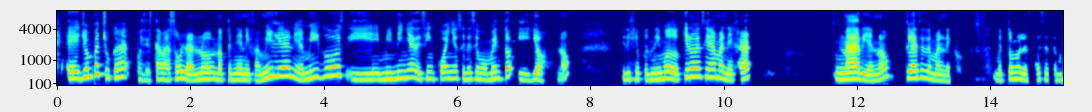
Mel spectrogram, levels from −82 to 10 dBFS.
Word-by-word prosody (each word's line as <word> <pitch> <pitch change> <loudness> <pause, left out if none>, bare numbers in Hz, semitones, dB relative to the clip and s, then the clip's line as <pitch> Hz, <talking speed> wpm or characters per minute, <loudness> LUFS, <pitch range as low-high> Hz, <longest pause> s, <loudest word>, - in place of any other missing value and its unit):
eh, 235 0 +2
yo 290 - +3
en 300 - 0
Pachuca, 295 -6 +1
pues, 210 -3 -12
estaba 210 -1 -3
sola, 235 -4 +2
no 220 +3 0
no 205 -2 -1
tenía 205 -1 -3
ni 195 -1 0
familia, 310 - +1
ni 255 -8 -2
amigos, 295 - +1
y 205 - -4
mi 220 +1 -1
niña 255 +4 -1
de 220 -4 0
5 235 +1 -4
años 240 +1 -3
en 215 -1 -6
ese 220 +1 -3
momento, 225 +8 +1
y 200 -3 -7
yo, 210 -1 +1
¿no?, 430 - -7 0.7
y 215 - -9
dije: 220 0 -4
"Pues, 200 -2 -5
ni 205 +1 0
modo, 220 -3 +3
¿quién 280 +1 -1
me - - +5
va - - +5
a - - +6
enseñar 295 -2 +1
a - - +2
manejar?" 220 +2 +1 1.3
Nadie, 215 -3 +5
¿no?, 255 - -2 0.2
clases 255 +1 +4
de 245 - -1
manejo. 185 -5 -6 0.5
Me 185 -2 -7
tomo 225 +3 -1
las 200 -2 -3
clases 205 0 -9
de 185 - -12
ma 185 - -8
220 Hz, 195 wpm, -23 LUFS, 205-260 Hz, 1.3 s, a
